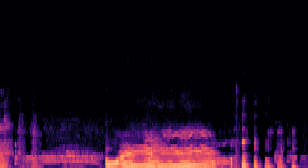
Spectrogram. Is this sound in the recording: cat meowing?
yes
